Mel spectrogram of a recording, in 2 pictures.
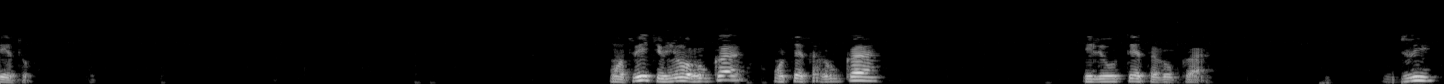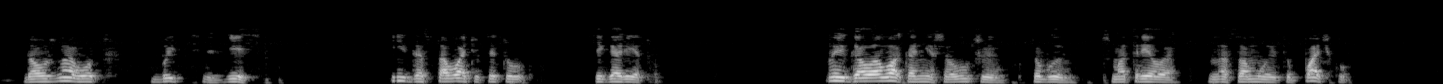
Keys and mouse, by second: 0.1 middle click, 1.6 click, 4.1 click, 7.3 click, 11.6 click, 14.0 g, 17.0 r, 19.6 g, 20.9 click, 23.5 middle click, 24.6 middle click, 25.4 r, 26.1 click, 26.6 middle click.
